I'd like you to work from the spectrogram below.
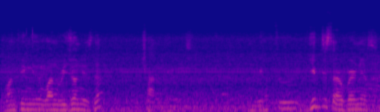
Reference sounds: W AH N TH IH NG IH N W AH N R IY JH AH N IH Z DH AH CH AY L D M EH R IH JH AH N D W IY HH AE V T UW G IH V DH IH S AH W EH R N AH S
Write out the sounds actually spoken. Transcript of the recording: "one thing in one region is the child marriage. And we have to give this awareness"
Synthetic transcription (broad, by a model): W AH N T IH NG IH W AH N R IY JH AH N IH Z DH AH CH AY D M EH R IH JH AH N D W IY HH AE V T UW G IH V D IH S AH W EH R N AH S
